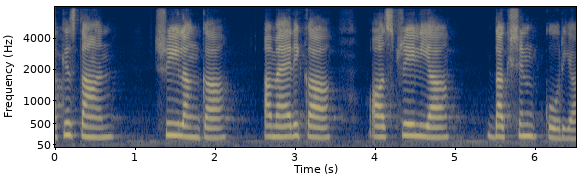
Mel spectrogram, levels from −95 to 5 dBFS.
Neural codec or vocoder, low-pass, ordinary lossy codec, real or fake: codec, 16 kHz, 8 kbps, FunCodec, trained on LibriTTS, 25 frames a second; none; none; fake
